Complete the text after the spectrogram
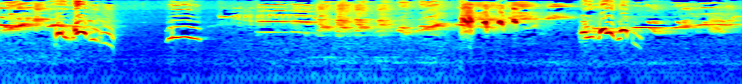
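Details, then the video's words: Oriental magpie-robin with scattered song phrases: a twisting whistled note, a short downward slur, soft high sustained tones, then a burst of rapid twittering notes. "Kacer Full Isian ngerol gacor dorrr"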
